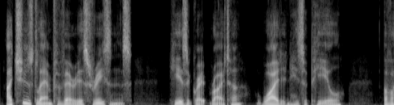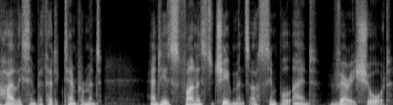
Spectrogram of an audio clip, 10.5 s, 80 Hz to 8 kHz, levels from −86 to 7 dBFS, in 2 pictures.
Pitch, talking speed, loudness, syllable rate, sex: 125 Hz, 165 wpm, -21 LUFS, 5.6 syllables/s, male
